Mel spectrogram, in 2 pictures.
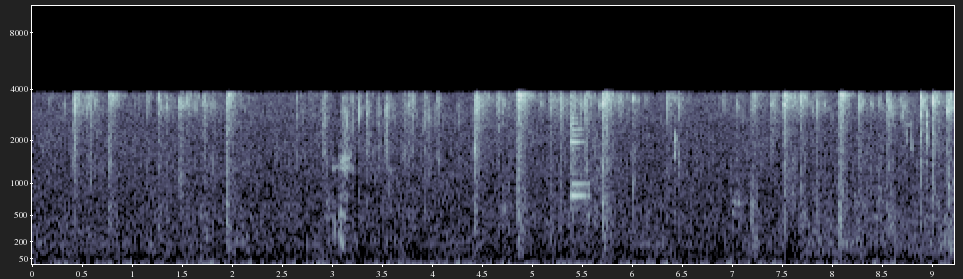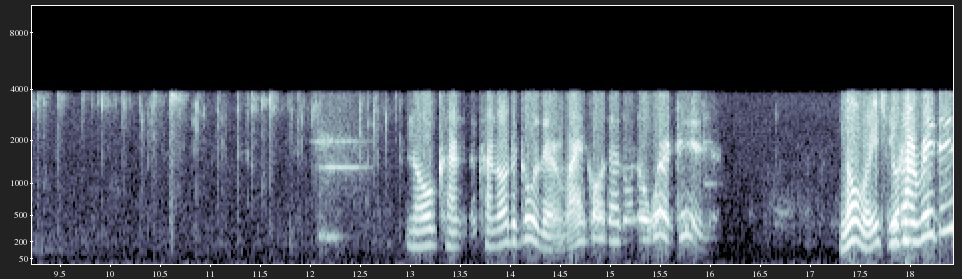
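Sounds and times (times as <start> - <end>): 
typing on a computer keyboard: 0.3 - 13.0
speech: 13.0 - 16.1, 17.3 - 18.4.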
